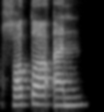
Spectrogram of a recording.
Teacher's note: تا کے بعد کچھ نہیں ہے، تو اس وجہ سے تا کو لمبا نہیں ہونے دینا۔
